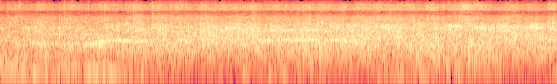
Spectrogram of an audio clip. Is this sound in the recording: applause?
yes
